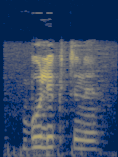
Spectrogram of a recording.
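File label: "быликтыны", Komi-Zyrian, female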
